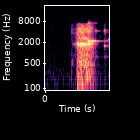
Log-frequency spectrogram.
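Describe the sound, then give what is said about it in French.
A magic chime is rung once at the start of a relaxation session, a brief shimmering metallic burst followed by a few high, clear tones that keep ringing softly. No one speaks. “Donc euh, on va, commencer avec le carillon magique et on va tous vraiment s'installer le plus confortablement possible.”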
